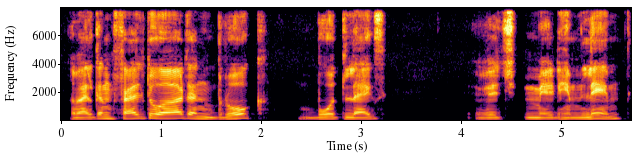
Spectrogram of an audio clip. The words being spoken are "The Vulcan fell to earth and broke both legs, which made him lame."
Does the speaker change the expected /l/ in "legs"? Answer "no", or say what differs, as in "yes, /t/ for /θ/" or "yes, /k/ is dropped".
no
